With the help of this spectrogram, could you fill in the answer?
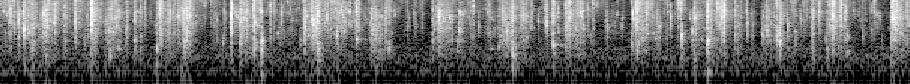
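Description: A clear, partly filled plastic water bottle with a white cap is held and handled by the fingertips. A steady run of dry, bright crinkles and quick tapping clicks is heard, with brief louder snaps scattered throughout. There is almost no ring after each sound.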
